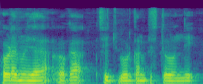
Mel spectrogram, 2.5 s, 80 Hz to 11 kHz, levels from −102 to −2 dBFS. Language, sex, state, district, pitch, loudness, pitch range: Telugu, male, Telangana, Mahabubabad, 115 Hz, -17 LUFS, 110-115 Hz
